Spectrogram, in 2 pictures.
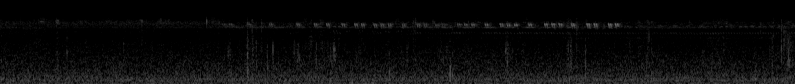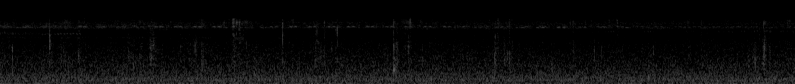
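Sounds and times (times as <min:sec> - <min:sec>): crickets chirping: 0:00.0 - 0:15.9
faint footsteps: 0:00.2 - 0:15.9
close cricket trilling: 0:01.6 - 0:15.9.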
